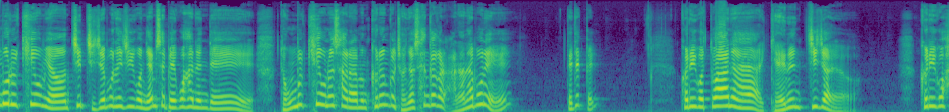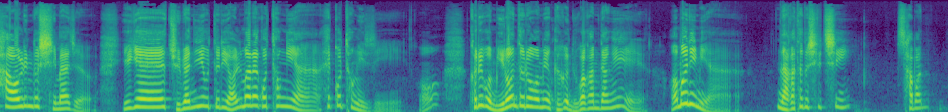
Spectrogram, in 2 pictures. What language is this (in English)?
Korean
